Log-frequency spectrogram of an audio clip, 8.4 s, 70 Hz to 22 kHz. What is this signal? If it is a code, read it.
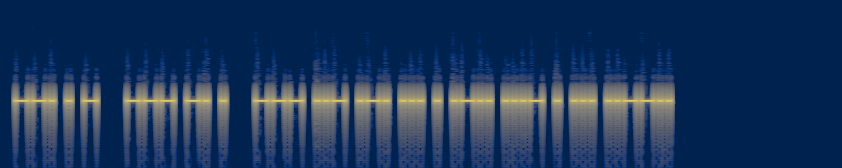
Morse code, heard as a keyed tone, about 27 wpm, 700 Hz. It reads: GET ONE OURSELVES?
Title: Sentences from Top 1600 Words 28wpm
